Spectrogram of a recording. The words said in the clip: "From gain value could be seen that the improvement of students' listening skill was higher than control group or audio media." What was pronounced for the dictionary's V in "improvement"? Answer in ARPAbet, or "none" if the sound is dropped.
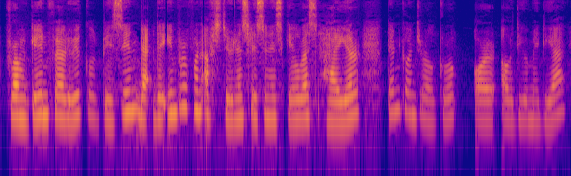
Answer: F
